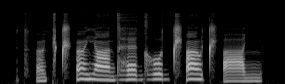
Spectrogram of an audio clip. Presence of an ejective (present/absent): present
